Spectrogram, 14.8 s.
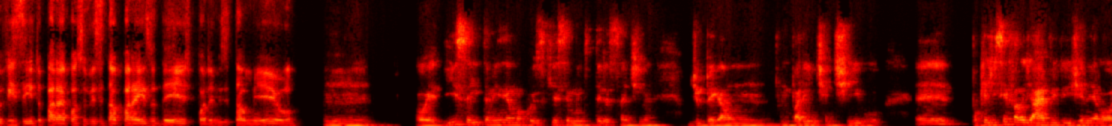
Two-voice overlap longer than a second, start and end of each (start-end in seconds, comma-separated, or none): none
